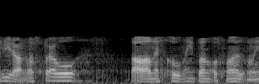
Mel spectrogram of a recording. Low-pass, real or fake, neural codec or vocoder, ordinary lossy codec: 3.6 kHz; fake; autoencoder, 22.05 kHz, a latent of 192 numbers a frame, VITS, trained on many speakers; MP3, 16 kbps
